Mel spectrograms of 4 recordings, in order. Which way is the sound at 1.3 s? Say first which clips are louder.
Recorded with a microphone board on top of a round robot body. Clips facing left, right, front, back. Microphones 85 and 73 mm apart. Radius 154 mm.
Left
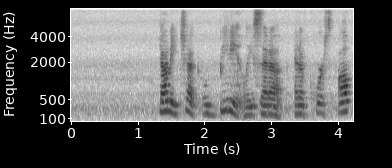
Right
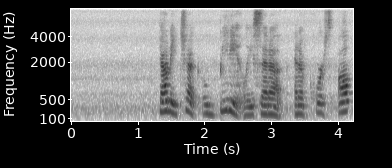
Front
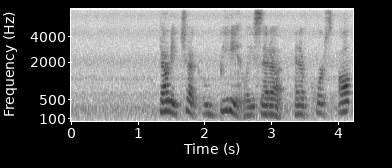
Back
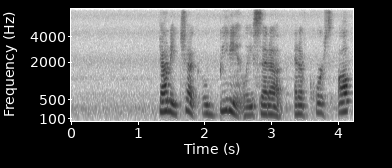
Even, back 5 dB; 170° right.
